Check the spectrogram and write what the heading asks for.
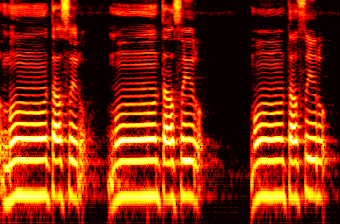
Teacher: را کے پیش کو چھوٹا سا ادا کرنا ہے، اس کو ساکن بھی نہیں کرنا اور اس پر پیش بھی پورا نہیں پڑھنا۔ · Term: روم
